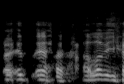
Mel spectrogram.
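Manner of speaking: ordinary talk, nothing marked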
